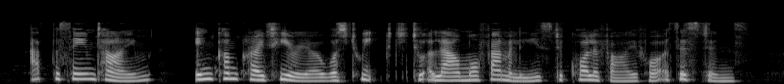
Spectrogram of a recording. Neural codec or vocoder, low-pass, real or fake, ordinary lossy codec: none; 7.2 kHz; real; AAC, 32 kbps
